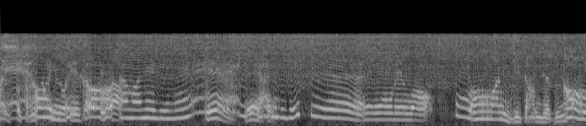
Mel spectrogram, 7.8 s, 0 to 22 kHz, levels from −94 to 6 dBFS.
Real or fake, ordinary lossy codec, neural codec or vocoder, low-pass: fake; none; codec, 16 kHz, 16 kbps, FunCodec, trained on LibriTTS, 50 frames a second; 7.2 kHz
